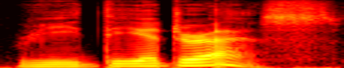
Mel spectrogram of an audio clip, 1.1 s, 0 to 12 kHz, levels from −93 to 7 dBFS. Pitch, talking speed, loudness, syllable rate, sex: 115 Hz, 155 wpm, -18 LUFS, 3.9 syllables/s, male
